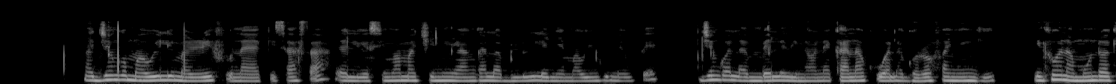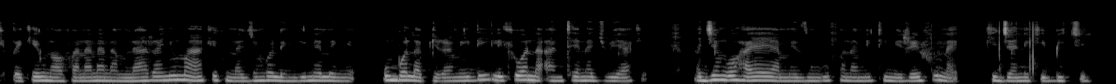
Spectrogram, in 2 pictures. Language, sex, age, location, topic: Swahili, female, 18-24, Nairobi, finance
